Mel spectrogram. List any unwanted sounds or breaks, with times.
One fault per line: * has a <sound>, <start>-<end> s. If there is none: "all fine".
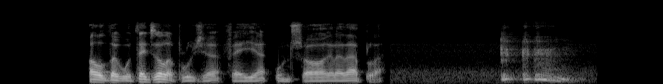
* has a throat clearing, 5.0-5.9 s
